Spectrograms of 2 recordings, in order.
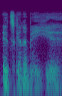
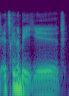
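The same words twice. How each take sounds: First: Much softer, hushed repeat; whispering. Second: Said in the usual way. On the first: Pretend. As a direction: drop to a secret hush. Repeated phrase, hushed take.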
